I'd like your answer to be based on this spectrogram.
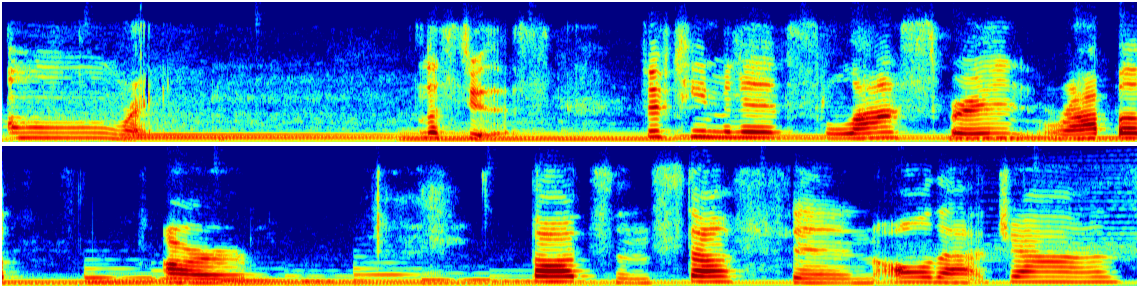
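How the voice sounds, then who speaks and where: Slow-talking woman chatting on a livestream. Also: high voice, steady tone, lo-fi sound, music in the background. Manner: rambling, giggly, with many fillers. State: sleepy, yawning. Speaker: livestream host. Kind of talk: casual livestream chat.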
